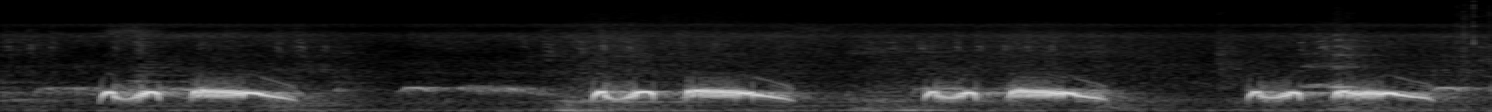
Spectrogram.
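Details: Spotted dove urging coos that prompt a newly caught bird to call: four steady phrases roughly every two seconds, each a quick wobbling double note followed by a longer descending coo, with low murmurs between.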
